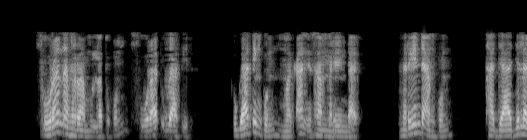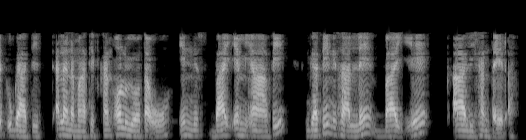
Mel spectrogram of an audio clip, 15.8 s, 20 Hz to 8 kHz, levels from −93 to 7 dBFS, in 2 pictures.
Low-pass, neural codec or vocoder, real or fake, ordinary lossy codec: 7.2 kHz; none; real; AAC, 16 kbps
